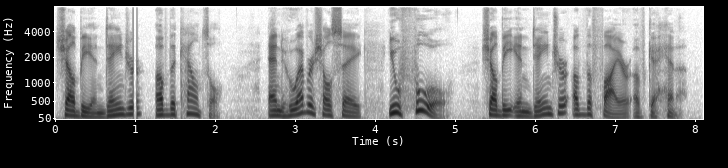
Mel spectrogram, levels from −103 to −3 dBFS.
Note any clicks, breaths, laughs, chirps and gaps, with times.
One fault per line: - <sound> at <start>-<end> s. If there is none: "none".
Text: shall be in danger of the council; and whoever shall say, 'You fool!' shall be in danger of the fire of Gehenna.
- dropout at 1.0-1.0 s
